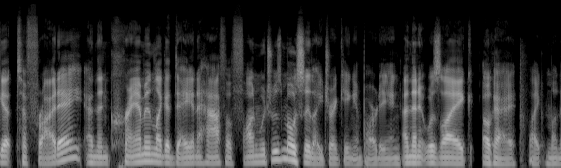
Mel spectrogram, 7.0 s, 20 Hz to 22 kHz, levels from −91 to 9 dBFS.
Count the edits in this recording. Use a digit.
1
